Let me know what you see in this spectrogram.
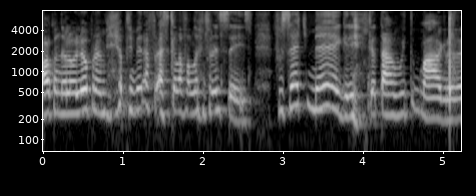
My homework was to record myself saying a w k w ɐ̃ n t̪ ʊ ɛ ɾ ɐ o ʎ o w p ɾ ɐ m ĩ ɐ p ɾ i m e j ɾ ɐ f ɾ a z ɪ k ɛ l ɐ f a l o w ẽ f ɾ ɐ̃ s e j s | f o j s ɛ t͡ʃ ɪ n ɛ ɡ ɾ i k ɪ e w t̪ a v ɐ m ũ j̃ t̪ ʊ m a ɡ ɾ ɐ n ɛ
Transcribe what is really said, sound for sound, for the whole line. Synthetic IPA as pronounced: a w k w ɐ̃ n d̪ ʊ ɛ l ɐ o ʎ o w p ɾ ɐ m ĩ ɐ p ɾ i m e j ɾ ɐ f ɾ a z ɪ k ɛ l ɐ f a l o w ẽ f ɾ ɐ̃ s e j s | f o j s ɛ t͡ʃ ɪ m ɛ ɡ ɾ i k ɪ e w t̪ a v ɐ m ũ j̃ t̪ ʊ m a ɡ ɾ ɐ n ɛ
